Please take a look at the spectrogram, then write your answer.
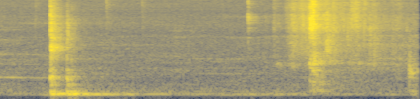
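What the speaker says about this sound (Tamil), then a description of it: "ஆயில் எண்ணெய் ஊற்றி" Cooking oil is poured into a kadai for chicken biryani in two short, faint liquid splashes, one near the start and another later, in a quiet kitchen.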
